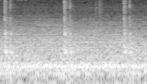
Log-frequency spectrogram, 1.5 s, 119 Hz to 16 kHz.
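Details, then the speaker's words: Sherp ATV's Webasto diesel heater running: crisp even clicks about every 0.6 seconds over a steady low hum, the dosing pump drawing fuel from the diesel tank; normal operation. "And so you can probably hear that click click sound. That click click sound is the Wasco heater. And what it's doing is it's drawing fuel from the tank."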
